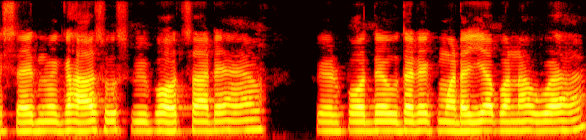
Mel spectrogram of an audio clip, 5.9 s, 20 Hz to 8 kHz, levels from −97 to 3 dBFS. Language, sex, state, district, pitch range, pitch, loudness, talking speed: Hindi, male, Bihar, West Champaran, 150-155 Hz, 155 Hz, -17 LUFS, 175 wpm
